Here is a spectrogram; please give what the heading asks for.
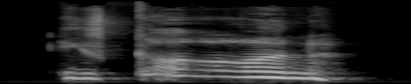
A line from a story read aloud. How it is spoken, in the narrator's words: shouted Finn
